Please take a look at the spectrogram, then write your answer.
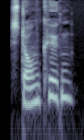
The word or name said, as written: stormkøkken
